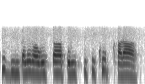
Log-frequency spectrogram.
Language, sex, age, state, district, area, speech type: Bengali, female, 60+, West Bengal, Kolkata, urban, conversation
